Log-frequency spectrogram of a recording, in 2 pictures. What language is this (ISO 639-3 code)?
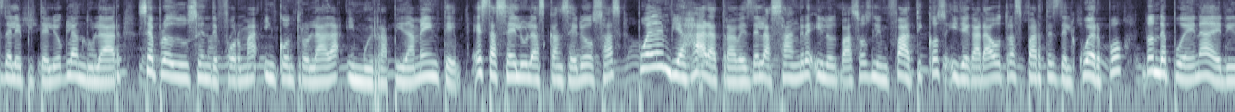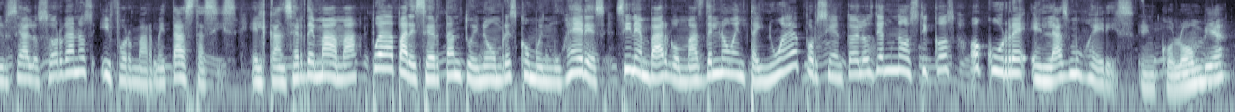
spa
